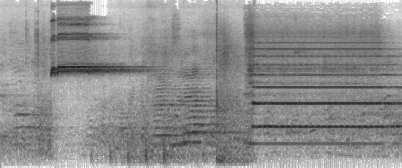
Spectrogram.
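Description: A referee's whistle blown once, about a second in and held for over a second, then the arena's electronic game horn sounding loudly and steadily for over two seconds near the end, the signal that a timeout is over, ringing in a large gym.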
